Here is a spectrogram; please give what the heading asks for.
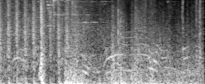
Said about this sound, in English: the UMP feels really good at strafing and shooting at the same time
